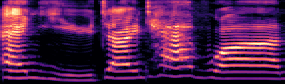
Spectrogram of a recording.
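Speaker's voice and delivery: very slow mocking tone. Retelling a scammer's reply to a jab: imitating a mocking tone. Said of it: "he mocked me".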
